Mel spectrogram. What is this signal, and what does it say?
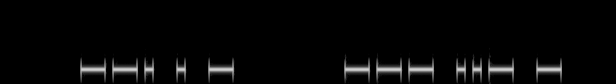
Morse code, heard as a keyed tone, about 16 wpm, 700 Hz. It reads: GET OUT
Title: 2x Word-Spacing - Sentences from Top 200 Words - 15wpm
